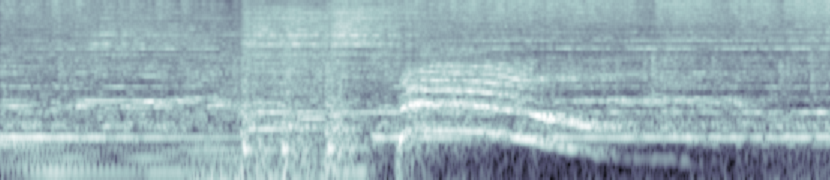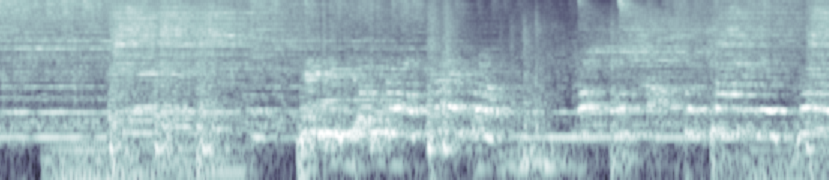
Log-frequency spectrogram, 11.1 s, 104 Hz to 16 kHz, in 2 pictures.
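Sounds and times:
drum kit: 0:00.0 - 0:11.0
held keyboard chord: 0:00.0 - 0:11.0.

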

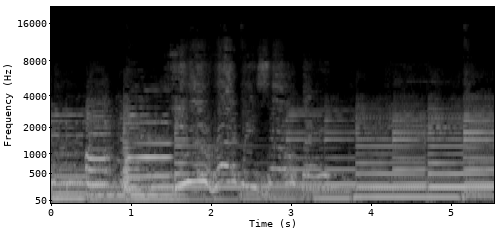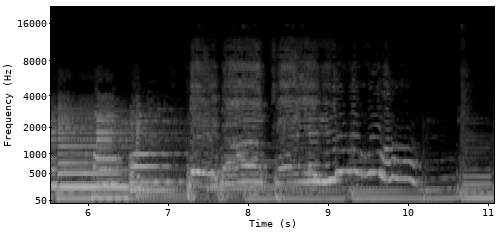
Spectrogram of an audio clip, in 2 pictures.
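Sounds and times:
band backing: 0:00.0 - 0:11.0
blues harmonica: 0:00.0 - 0:11.0.

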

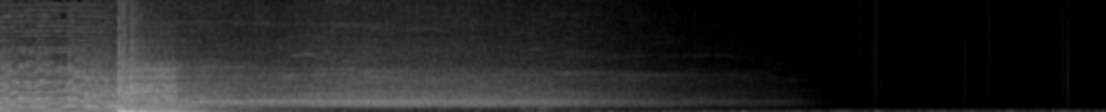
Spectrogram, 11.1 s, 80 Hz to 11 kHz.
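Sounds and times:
live rock band and crowd: 0:00.0 - 0:03.3
record surface hiss: 0:02.8 - 0:11.0
record surface hum: 0:05.6 - 0:11.0.

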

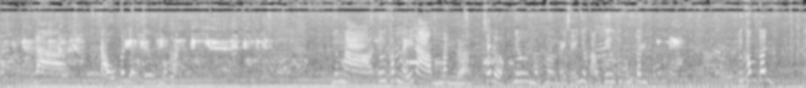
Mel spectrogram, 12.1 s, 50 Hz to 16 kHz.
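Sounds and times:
engine idling hum: 0:00.0 - 0:12.0.

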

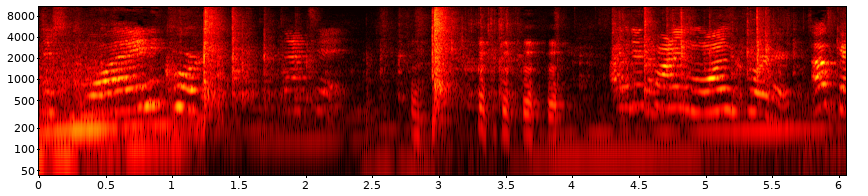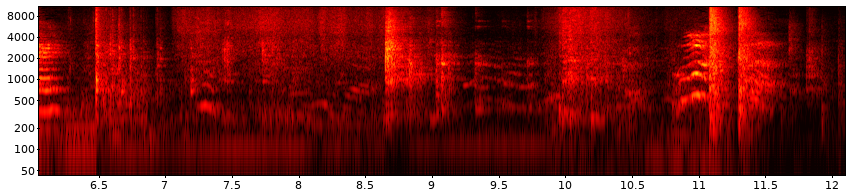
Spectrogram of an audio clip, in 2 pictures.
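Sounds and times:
aluminum cans clattering: 0:02.5 - 0:03.7, 0:04.3 - 0:12.0
plastic bag rustling: 0:06.9 - 0:09.0, 0:09.8 - 0:10.8.

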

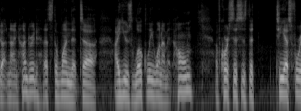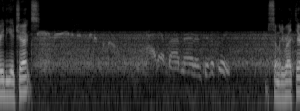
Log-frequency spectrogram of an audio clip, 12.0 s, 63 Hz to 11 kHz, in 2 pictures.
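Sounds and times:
radio static hiss: 0:06.4 - 0:12.0
faint radio voice: 0:06.6 - 0:12.0.

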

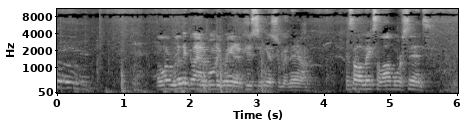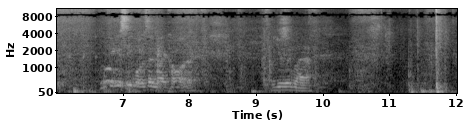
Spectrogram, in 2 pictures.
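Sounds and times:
dull thumps on wooden floor: 0:00.7 - 0:03.4.

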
